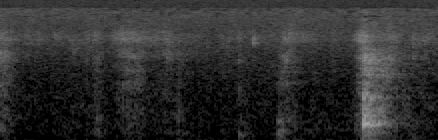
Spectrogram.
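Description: Near silence with faint soft rustles, then one short, sharp click near the end.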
